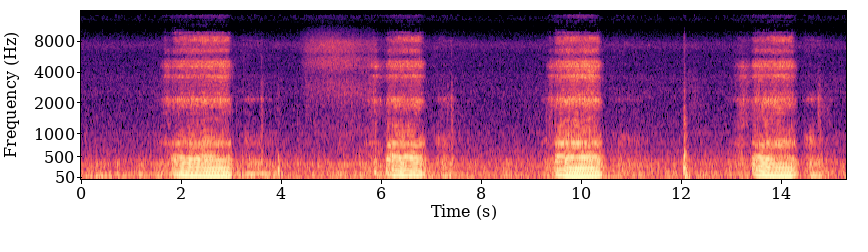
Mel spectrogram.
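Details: Four loud, buzzing snores, about 16 a minute, with quieter exhalations between, from a sleeping German Shepherd dog; ordinary sleep snoring.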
